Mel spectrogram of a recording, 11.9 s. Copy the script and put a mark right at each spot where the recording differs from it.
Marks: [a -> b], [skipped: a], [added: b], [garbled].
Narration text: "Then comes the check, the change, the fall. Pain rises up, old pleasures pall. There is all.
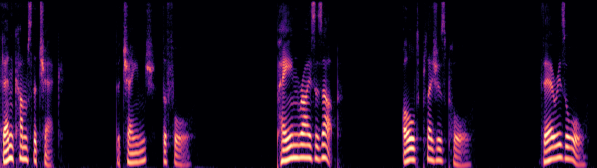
"Then comes the check, the change, the fall. Pain rises up, old pleasures pall. There is all.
